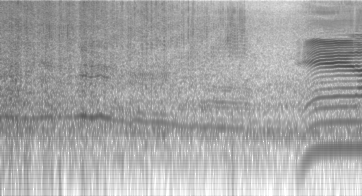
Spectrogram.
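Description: Late model race cars at Rockford Speedway roar off at the green flag, a pack of engines droning and whining past, fading, then one car's rising whine swelling up close at the end.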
